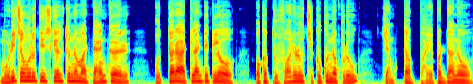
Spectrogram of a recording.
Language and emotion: Telugu, fearful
